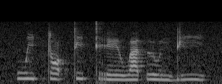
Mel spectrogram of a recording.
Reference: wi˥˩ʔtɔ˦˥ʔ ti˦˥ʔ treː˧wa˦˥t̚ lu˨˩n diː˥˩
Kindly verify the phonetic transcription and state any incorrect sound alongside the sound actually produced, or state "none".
none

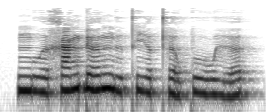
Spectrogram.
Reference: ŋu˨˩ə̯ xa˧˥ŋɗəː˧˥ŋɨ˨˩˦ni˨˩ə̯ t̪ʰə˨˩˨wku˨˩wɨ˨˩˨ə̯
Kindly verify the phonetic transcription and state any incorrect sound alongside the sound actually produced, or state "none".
n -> t̪ʰ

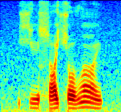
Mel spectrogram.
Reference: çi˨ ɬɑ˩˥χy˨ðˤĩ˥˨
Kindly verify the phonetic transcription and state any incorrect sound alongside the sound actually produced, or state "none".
χ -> ç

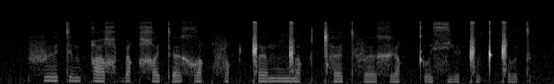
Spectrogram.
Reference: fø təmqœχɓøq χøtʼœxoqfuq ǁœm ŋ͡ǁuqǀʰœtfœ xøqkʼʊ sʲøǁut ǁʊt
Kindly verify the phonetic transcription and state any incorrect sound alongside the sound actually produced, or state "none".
ə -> ø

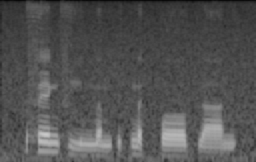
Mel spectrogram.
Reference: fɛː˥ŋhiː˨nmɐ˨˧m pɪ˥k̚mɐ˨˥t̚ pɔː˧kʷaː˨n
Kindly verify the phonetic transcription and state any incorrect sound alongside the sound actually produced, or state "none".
h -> f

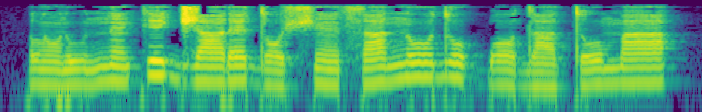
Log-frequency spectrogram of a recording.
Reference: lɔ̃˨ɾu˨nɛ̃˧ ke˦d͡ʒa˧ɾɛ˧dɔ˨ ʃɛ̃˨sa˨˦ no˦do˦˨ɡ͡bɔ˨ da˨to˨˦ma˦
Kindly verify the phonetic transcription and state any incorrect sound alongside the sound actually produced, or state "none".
none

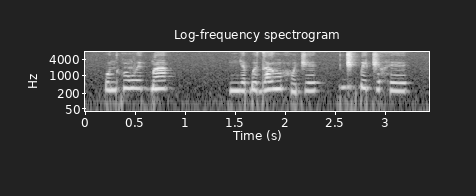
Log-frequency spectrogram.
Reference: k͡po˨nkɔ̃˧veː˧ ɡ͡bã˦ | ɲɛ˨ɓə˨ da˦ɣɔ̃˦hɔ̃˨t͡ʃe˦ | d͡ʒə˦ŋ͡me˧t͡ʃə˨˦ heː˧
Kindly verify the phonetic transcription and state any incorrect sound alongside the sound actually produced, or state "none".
ŋ͡m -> k͡p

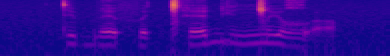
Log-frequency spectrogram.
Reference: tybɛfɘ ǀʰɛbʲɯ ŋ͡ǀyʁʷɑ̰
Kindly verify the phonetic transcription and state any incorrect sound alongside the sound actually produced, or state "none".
ɘ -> ɛ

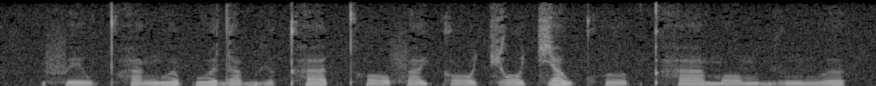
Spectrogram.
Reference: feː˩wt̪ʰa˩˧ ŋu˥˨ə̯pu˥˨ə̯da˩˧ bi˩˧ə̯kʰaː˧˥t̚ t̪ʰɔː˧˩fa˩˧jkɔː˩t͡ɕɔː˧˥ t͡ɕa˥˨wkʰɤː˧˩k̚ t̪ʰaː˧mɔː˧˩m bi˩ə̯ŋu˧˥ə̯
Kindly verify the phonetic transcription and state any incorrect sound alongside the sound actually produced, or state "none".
none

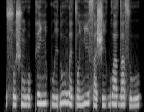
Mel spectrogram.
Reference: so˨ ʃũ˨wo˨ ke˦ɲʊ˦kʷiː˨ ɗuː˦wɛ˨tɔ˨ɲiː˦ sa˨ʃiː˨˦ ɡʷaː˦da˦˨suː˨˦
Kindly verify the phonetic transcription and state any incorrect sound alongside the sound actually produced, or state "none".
none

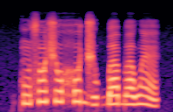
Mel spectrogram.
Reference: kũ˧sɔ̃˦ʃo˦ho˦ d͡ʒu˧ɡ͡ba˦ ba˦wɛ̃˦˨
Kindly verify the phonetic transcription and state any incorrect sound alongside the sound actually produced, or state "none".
none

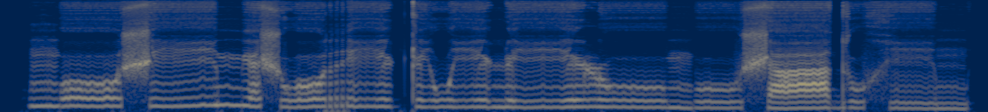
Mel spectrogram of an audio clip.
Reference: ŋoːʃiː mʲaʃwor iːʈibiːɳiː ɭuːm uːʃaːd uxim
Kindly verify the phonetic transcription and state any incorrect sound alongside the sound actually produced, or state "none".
b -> w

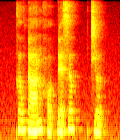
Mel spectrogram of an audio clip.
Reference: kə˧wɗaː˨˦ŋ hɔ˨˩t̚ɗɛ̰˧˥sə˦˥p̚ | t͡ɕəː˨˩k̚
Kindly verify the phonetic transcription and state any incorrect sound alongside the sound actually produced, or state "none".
none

